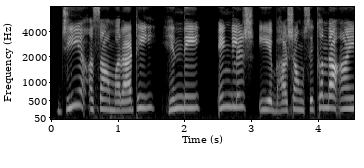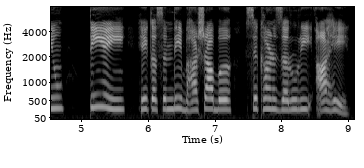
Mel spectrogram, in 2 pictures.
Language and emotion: Sindhi, neutral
